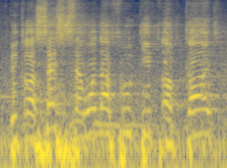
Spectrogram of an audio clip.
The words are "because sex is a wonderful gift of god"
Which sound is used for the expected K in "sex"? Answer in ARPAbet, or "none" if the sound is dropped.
none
